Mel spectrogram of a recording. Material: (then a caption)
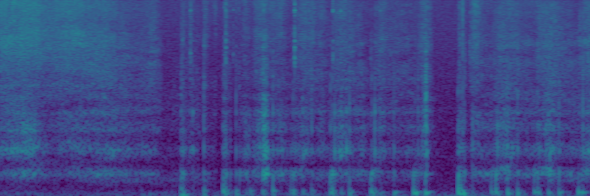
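Cardboard. Painted nails tap and scratch the front cover of a closed, floral paper-covered cardboard hardcover notebook held in both hands. A soft, steady scratching hiss opens the clip, then gives way to quick, irregular, dull taps with low thuddy weight and brief scraping between them. The taps are short and dry with almost no ring.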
